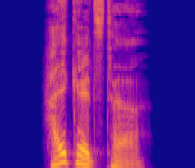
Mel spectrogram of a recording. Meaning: inflection of heikel: 1. strong/mixed nominative masculine singular superlative degree 2. strong genitive/dative feminine singular superlative degree 3. strong genitive plural superlative degree
- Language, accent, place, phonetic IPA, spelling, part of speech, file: German, Germany, Berlin, [ˈhaɪ̯kl̩stɐ], heikelster, adjective, De-heikelster.ogg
